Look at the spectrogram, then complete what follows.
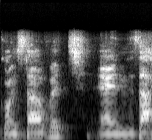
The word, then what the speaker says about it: Gone Savage: And today I've got a band from England called Gonesavage. And is that how you pronounce the name?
